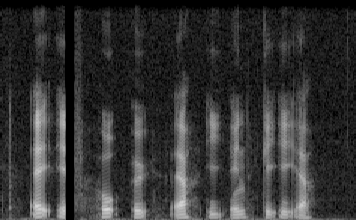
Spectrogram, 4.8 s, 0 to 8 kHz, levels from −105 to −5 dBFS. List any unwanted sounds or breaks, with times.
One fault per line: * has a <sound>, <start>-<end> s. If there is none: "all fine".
* has a dropout, 0.9-1.0 s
